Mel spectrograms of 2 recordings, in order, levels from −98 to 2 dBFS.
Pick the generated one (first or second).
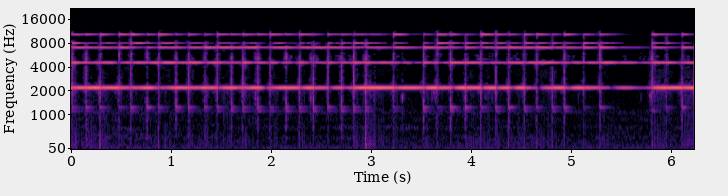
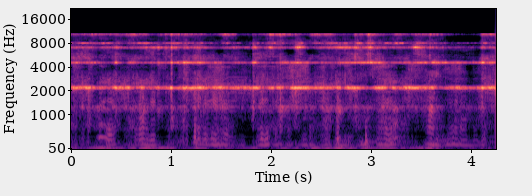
second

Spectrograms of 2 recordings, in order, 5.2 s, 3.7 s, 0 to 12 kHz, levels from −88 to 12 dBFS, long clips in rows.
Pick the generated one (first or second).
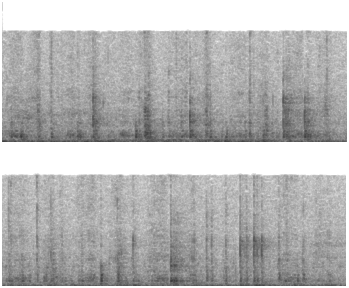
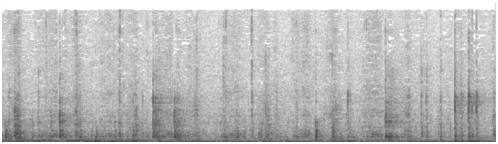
second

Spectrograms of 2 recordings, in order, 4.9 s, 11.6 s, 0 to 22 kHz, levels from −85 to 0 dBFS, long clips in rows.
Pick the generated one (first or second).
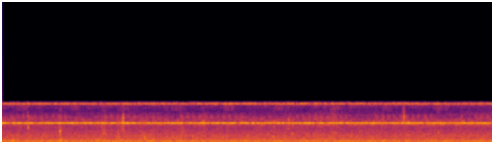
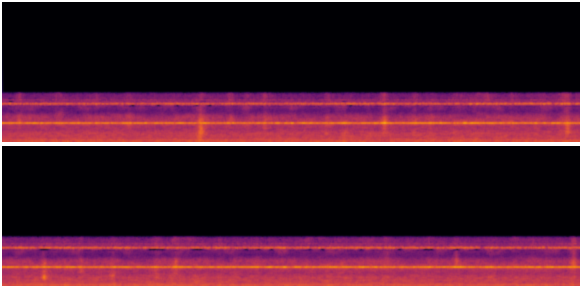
second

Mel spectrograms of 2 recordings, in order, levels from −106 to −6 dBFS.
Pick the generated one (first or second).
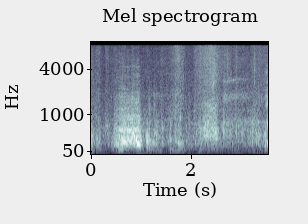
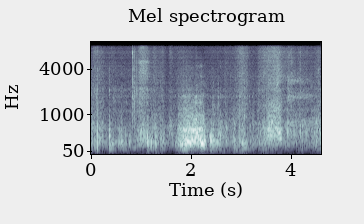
second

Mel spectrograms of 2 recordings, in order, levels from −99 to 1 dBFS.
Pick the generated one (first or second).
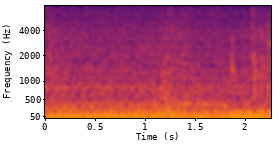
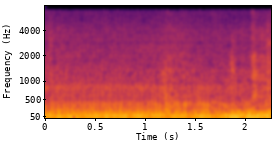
second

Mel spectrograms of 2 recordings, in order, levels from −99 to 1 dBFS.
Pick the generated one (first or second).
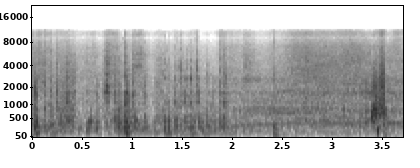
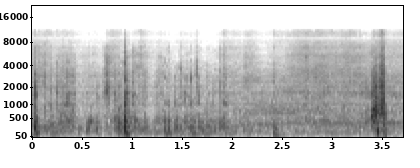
second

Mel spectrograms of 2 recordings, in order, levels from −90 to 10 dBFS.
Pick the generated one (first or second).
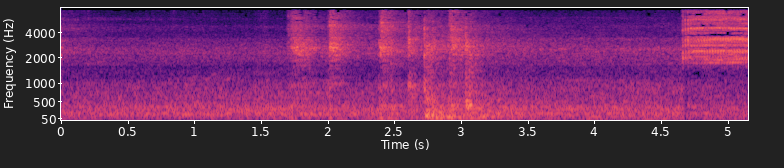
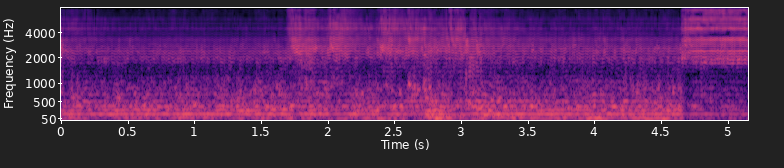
second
